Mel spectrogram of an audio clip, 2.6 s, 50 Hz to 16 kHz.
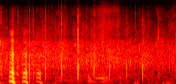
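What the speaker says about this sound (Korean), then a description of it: "큰 박수로 환영해 주시면 고맙겠습니다." A brief voice gives way to light, sparse clapping from a seated audience welcoming a guest at a 2022 Pyeongchang Peace Forum session; the claps are faint and thin out over time.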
